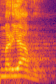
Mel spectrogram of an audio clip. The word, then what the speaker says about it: Maryam: Maryam is usually pronounced Maryamu. Fatma is usually pronounced Fatuma, and things like that.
